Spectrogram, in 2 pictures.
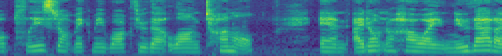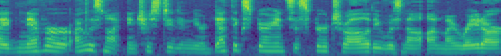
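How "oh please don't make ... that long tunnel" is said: mock desperate pleading voice. Retelling crying out for help while stalled before a tunnel: retelling a desperate plea for help. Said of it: "just crying out for help and saying".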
